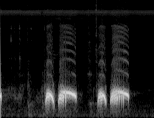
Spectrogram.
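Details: Spotted dove cooing, recorded to stimulate caged doves into calling; the song styles include thúc, gù and gáy gọi. Two mid-pitched phrases, each a short curved note and then a longer, level, hoarse coo, about a second apart.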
